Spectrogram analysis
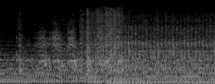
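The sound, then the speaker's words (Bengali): A car engine cranks and catches, then settles into a steady mid-pitched running note as the car pulls away, in a dramatised story; the engine sound is moderately loud and heard alone. “রাজকুমার গাড়িতে উঠে বসল, তার একটা পা সে তুলে দিল সন্তুর বুকের ওপর, তারপর হুকুম দিল চল।”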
